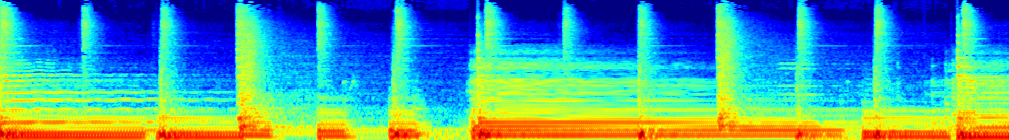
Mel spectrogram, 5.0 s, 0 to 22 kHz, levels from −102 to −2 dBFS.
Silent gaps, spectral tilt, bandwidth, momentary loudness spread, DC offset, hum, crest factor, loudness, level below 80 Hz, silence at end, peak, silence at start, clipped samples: none; -7.5 dB/octave; 19.5 kHz; 5 LU; under 0.1%; none; 16 dB; -19 LUFS; -22 dBFS; 0 s; -2 dBFS; 0 s; under 0.1%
